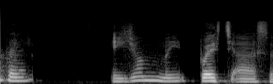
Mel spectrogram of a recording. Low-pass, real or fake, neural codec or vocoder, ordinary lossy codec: none; fake; codec, 16 kHz, 0.5 kbps, X-Codec, HuBERT features, trained on general audio; none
